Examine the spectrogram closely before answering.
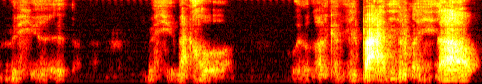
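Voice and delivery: hushed ASMR whisper; library whisper. Pretend. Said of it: "c'est un S M R".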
